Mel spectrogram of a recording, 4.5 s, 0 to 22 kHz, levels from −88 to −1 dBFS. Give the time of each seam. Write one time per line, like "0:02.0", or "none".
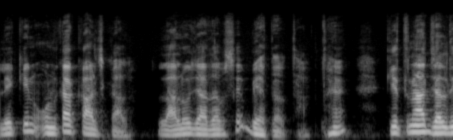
0:03.2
